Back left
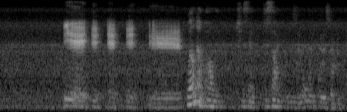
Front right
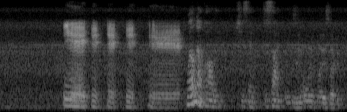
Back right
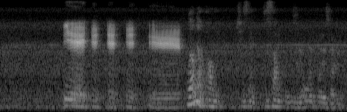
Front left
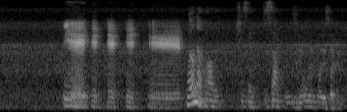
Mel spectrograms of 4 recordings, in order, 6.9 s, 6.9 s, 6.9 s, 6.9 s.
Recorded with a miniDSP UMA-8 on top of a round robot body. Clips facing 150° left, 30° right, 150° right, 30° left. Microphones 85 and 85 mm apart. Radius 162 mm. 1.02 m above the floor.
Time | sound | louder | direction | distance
1.3 | laughter | back left 1 dB, back right 2 dB | 35° right | 0.6 m
3.7 | a woman speaking | back left 1 dB, front left 5 dB | 35° left | 1.8 m
5.7 | a man speaking | front right 3 dB, front left 2 dB | 5° right | 3 m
